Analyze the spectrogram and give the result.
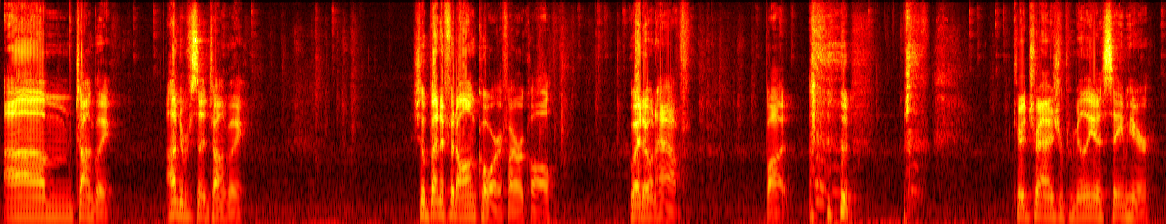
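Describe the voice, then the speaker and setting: A man's voice: medium pitch, takes it slowly, pauses often, pushed and bright. A man streaming, chatting casually and opinionated as he reads and answers his live chat.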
